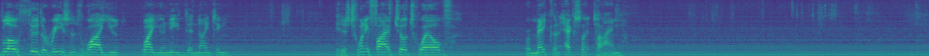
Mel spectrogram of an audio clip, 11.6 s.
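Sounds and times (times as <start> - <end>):
speech: 0.0 - 3.0, 4.2 - 5.8, 6.6 - 7.9
steady low electrical hum: 0.0 - 11.6
Bible pages rustling and flicking: 3.3 - 4.0, 8.5 - 11.6.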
